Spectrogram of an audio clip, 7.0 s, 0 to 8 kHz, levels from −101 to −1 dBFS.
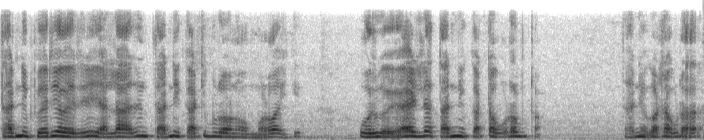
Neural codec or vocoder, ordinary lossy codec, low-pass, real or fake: none; none; 7.2 kHz; real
